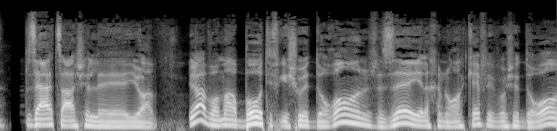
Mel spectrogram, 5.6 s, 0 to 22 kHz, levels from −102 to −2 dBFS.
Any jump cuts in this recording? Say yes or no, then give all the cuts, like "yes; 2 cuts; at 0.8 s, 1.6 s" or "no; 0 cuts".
no; 0 cuts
